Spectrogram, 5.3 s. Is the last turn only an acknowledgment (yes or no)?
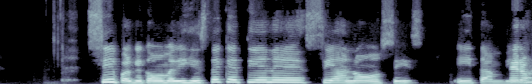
no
